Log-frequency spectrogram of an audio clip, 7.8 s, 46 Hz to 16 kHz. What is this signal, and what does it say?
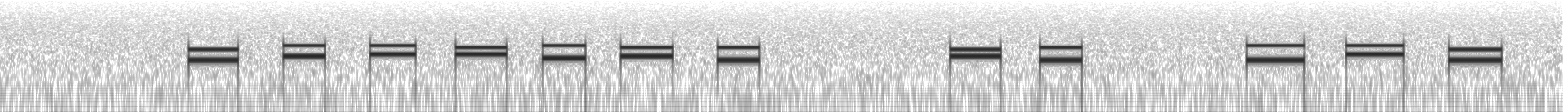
DTMF, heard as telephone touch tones, dialled by hand, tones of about 230 ms. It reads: 19#0682 72 3#1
